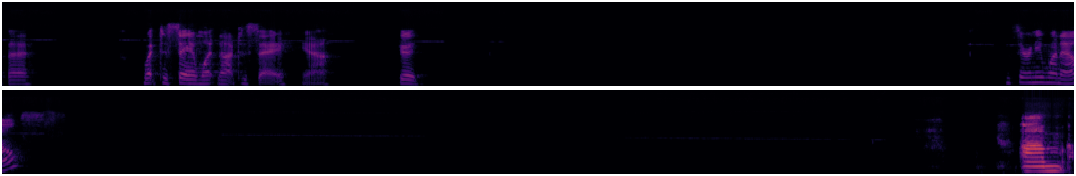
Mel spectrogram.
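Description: Women talk in short, broken bursts over an online call.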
